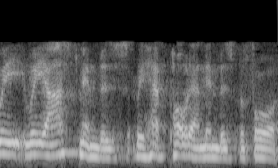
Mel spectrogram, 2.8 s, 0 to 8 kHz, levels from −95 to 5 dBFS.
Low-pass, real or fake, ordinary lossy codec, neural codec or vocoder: 7.2 kHz; fake; AAC, 16 kbps; codec, 16 kHz, 8 kbps, FunCodec, trained on LibriTTS, 25 frames a second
